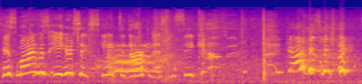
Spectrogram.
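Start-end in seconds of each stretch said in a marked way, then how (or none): 2.6-4.8 high, loud laughing words; can't stop laughing; giggling. Real, not acted. Giggling fit in costume.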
